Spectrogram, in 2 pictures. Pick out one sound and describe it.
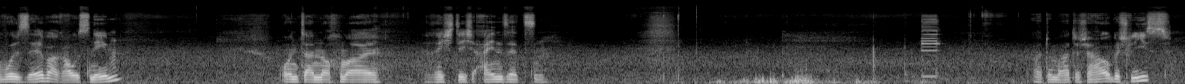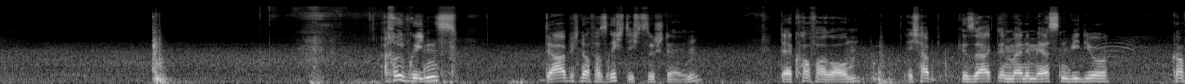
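A young man talks calmly and close by, in short bursts.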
